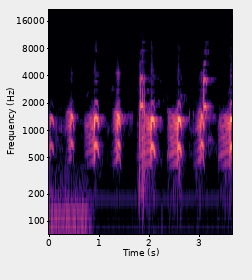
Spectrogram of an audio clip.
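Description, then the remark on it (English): A Canada goose honks repeatedly, about seven loud, nasal calls in a steady rhythm, clear, with a brief low rumble at the start. “Canada geese are very common birds native to North America, but are uncommon winter visitors in the Hawaiian Islands.”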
